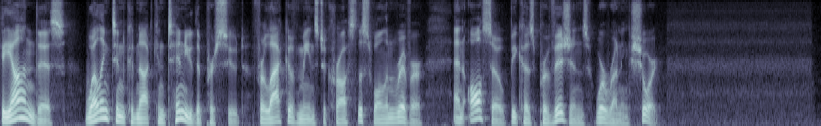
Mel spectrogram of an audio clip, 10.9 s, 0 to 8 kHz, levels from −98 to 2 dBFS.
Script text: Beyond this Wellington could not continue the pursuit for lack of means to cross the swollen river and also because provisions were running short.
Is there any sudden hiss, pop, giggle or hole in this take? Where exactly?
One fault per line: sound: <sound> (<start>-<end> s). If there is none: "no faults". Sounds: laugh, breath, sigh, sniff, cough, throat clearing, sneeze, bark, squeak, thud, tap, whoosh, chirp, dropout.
no faults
